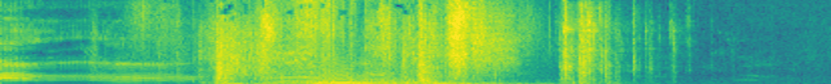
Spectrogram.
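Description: A body crashes heavily to the ground.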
